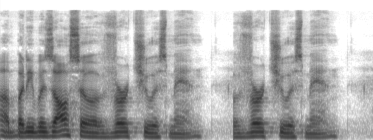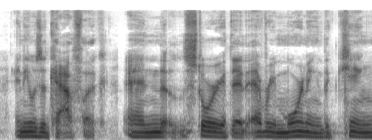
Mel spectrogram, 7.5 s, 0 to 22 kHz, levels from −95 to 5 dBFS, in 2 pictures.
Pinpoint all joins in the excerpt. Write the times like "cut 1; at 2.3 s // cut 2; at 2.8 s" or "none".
cut 1; at 2.3 s // cut 2; at 4.2 s // cut 3; at 4.9 s // cut 4; at 6.0 s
